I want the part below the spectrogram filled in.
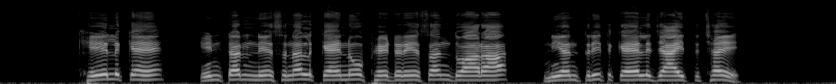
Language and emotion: Maithili, neutral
